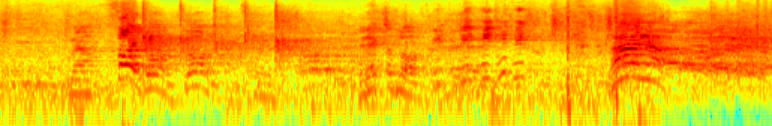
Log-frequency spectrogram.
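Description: A crowd of spectators cheers and shouts in a large hall.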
